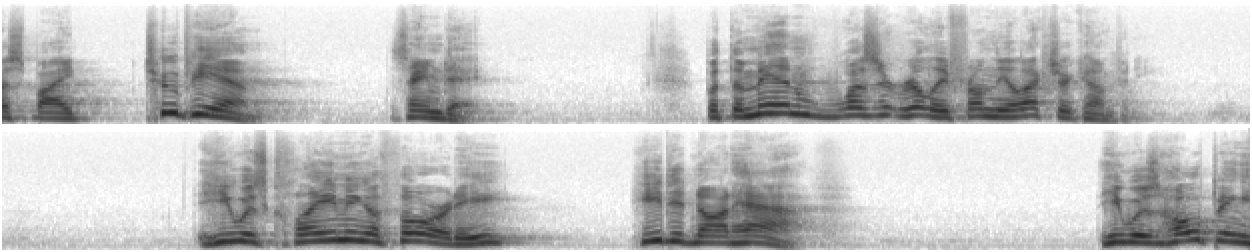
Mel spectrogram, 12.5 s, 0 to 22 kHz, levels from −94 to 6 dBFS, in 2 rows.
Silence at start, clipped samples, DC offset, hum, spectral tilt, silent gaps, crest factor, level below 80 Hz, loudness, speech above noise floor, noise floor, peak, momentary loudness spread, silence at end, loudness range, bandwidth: 0 s; under 0.1%; under 0.1%; 60 Hz at -50 dBFS; -5.5 dB/octave; none; 18 dB; -76 dBFS; -22 LUFS; 48 dB; -68 dBFS; -6 dBFS; 12 LU; 0 s; 4 LU; 16.5 kHz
